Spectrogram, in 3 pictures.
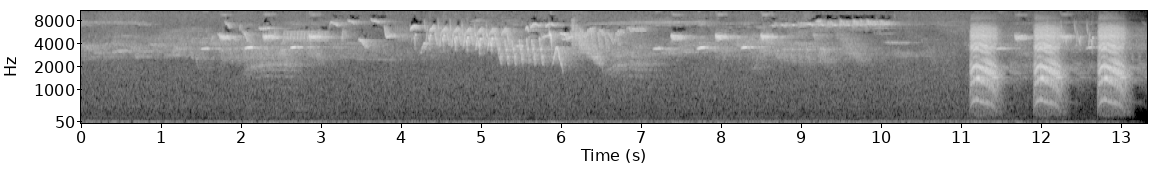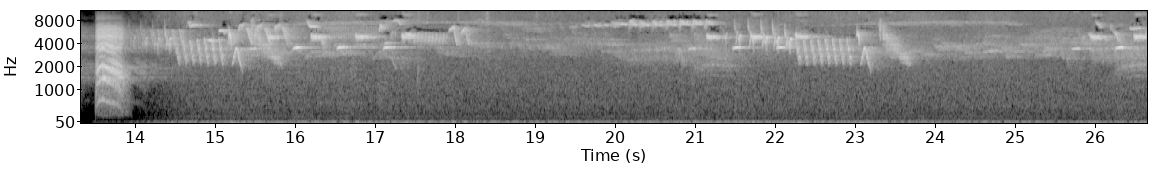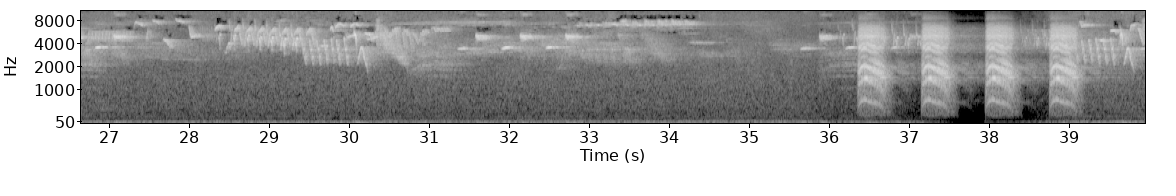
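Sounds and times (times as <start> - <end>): songbirds chirping: 0.0 - 39.9
crow cawing: 11.1 - 14.1, 36.4 - 39.2.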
